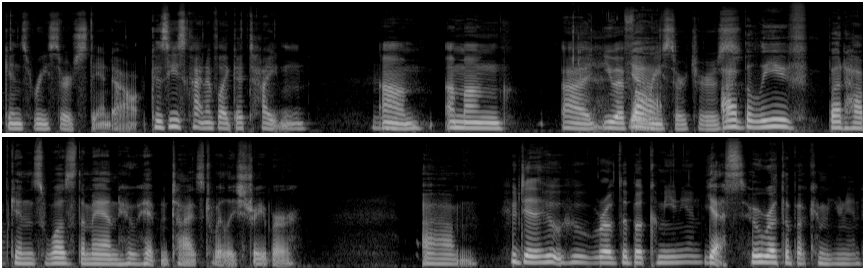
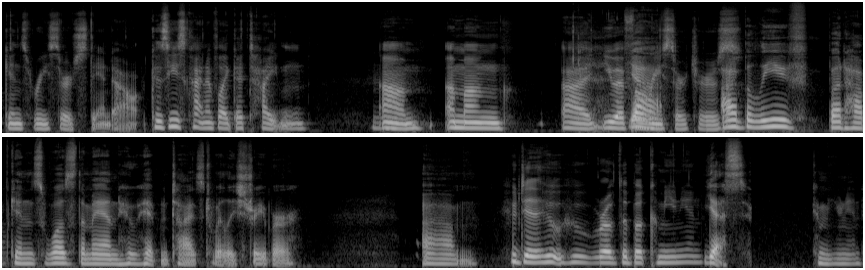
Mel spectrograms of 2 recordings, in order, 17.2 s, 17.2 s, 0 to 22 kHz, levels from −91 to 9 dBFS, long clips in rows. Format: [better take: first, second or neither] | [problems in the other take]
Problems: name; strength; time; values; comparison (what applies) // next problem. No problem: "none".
first | audio cutting out; at 16 s for 0.5 s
